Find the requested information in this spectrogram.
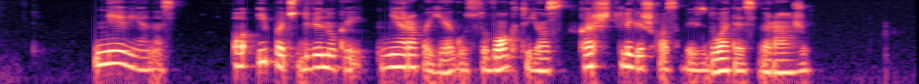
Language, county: Lithuanian, Marijampolė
